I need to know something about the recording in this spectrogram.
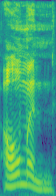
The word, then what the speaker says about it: Oman: Tuesday, March 21 at Oban Arena. Am I pronouncing that? It's Oman. Oman. Oman. All right, Oman.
